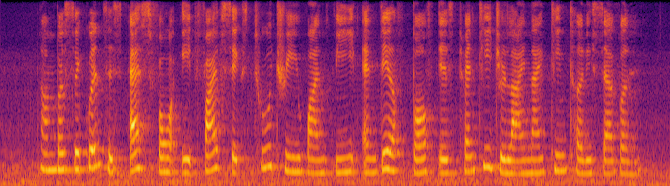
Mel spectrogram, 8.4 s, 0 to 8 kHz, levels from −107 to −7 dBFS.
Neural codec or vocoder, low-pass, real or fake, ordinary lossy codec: codec, 16 kHz, 8 kbps, FunCodec, trained on Chinese and English, 25 frames a second; none; fake; none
